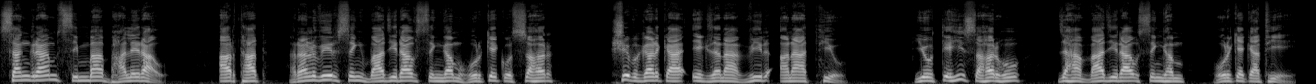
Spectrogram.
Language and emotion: Nepali, neutral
